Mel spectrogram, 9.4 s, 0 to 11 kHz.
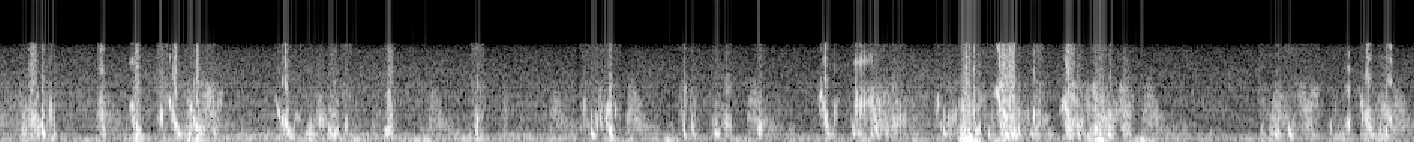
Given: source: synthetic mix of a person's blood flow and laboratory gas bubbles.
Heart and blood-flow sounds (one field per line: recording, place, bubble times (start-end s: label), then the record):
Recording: Doppler ultrasound of blood flow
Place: subclavian vein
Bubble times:
0.12-0.39 s: bubbles
0.66-0.72 s: bubbles
0.85-0.97 s: bubbles
1.04-1.50 s: bubbles
1.82-2.35 s: bubbles
2.54-2.65 s: bubbles
3.14-3.23 s: bubbles
3.86-4.15 s: bubbles
4.53-4.67 s: bubbles
4.75-4.88 s: bubbles
5.03-5.11 s: bubbles
5.45-5.60 s: bubbles
5.67-6.05 s: bubbles
6.22-7.58 s: bubbles
8.39-8.80 s: bubbles
8.85-9.32 s: bubbles
From the record:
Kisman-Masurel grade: 242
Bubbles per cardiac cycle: several, 3 to 8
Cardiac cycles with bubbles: 100%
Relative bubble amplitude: moderate (0.250 to 0.450)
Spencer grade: 3 (all of the cardiac periods contain showers or single bubble signals, but not dominating or overriding the cardiac motion signals)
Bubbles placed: anywhere in the cardiac cycle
